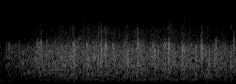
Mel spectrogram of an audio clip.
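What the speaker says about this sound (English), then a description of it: "A round of applause, please" An audience claps steadily and evenly for a hockey hall of fame honoree at an induction ceremony, with a dense, moderately loud patter that carries on without a break.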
